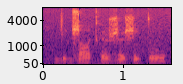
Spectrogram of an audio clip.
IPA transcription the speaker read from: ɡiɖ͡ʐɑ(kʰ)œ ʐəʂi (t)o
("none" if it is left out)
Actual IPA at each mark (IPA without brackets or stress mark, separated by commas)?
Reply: kʰ, t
